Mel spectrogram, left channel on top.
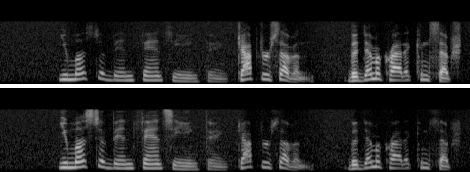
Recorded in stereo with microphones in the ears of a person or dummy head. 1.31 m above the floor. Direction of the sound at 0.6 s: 65° right (ahead or behind).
